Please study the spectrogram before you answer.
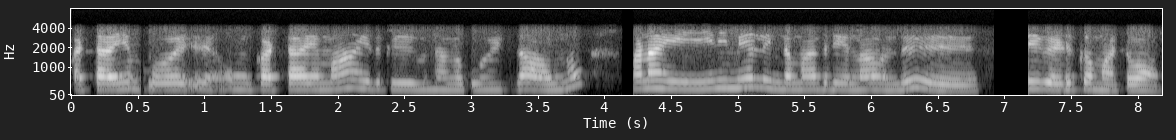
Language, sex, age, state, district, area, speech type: Tamil, female, 30-45, Tamil Nadu, Dharmapuri, rural, conversation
